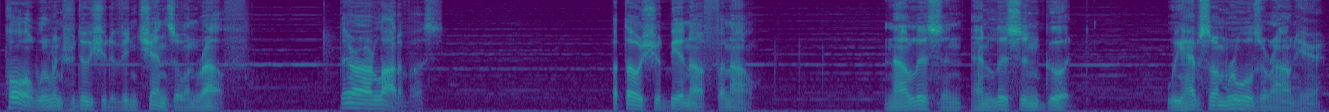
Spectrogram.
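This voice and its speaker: An actor playing an older mafia boss in a game, measured, deliberate and commanding. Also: male voice, rumbling low, lively intonation, soft background music, heavily acted. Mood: stern, instructing. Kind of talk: dramatic video game cutscene acting.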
